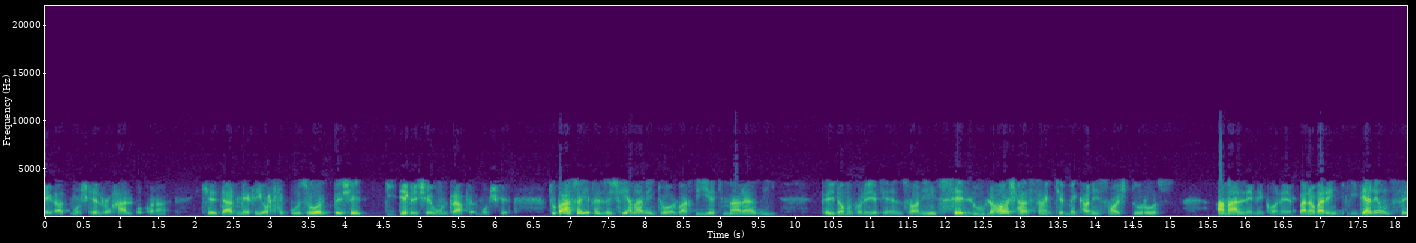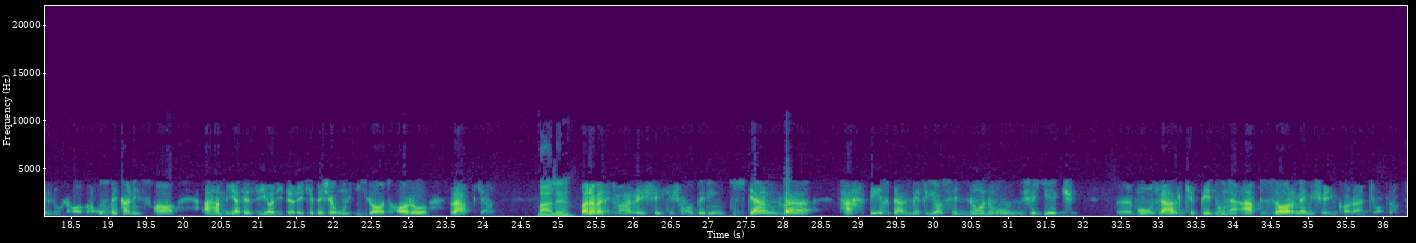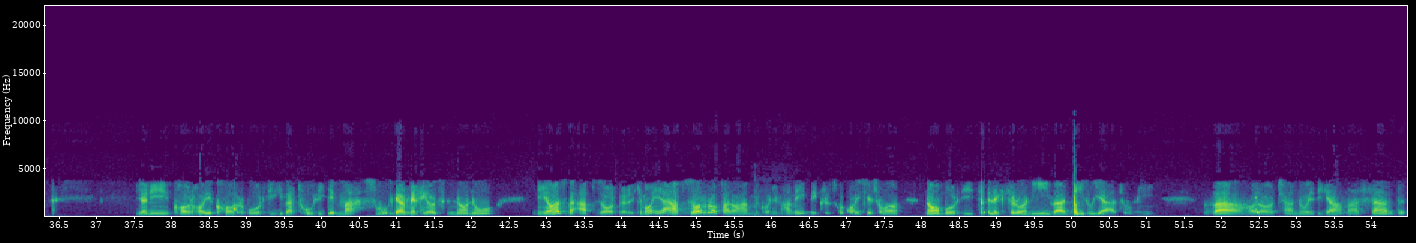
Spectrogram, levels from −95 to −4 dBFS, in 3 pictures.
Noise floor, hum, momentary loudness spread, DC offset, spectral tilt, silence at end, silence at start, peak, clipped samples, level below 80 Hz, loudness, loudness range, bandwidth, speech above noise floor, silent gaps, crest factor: -64 dBFS; none; 15 LU; under 0.1%; -6 dB/octave; 0 s; 0 s; 0 dBFS; under 0.1%; -70 dBFS; -23 LUFS; 5 LU; 7.2 kHz; 41 dB; none; 24 dB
